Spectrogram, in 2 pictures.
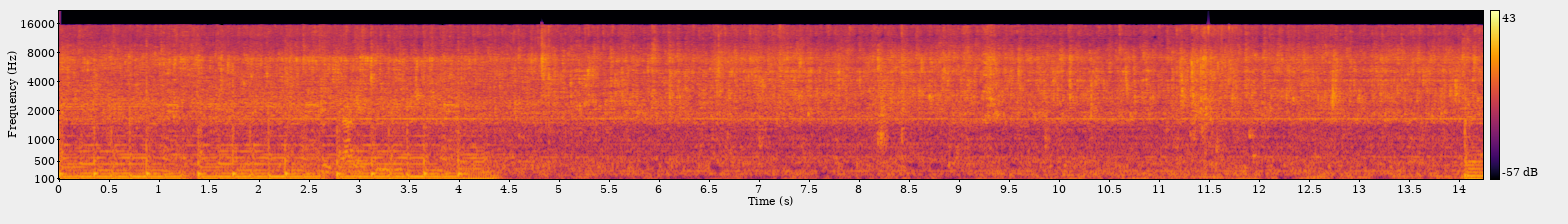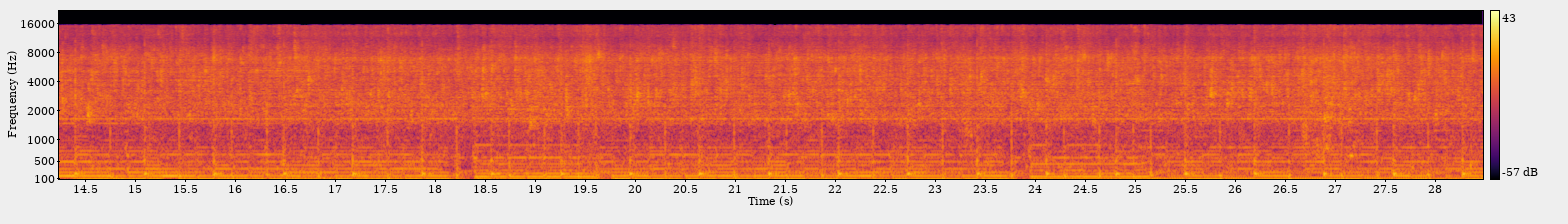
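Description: Water splashing steadily into a fish pond, the surface churned to froth. Background music with a stepping bass line plays over it, dropping out from about four seconds in until about fourteen seconds, when only the water is heard.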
